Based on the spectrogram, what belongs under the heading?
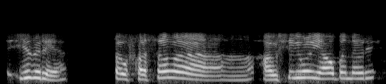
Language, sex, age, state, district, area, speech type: Kannada, male, 45-60, Karnataka, Belgaum, rural, conversation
